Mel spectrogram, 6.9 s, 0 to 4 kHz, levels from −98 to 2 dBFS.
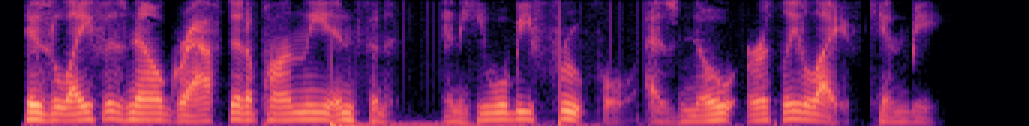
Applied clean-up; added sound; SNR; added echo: none; Crackle; 17 dB; none.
